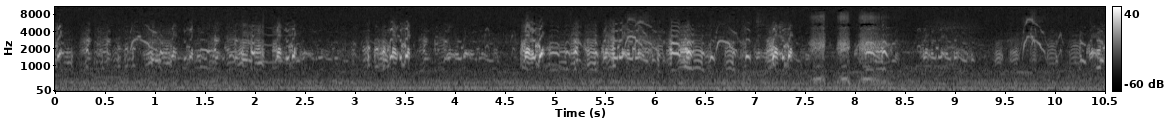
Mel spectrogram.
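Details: Greater white-fronted geese, a small flock calling in flight, giving a dense chorus of high yelping honks, some doubled and upslurred, over a constant low hum.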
